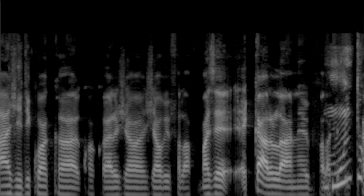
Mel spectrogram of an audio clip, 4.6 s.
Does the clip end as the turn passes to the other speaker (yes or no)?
yes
